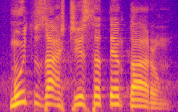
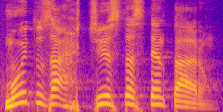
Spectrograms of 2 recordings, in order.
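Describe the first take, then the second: First: It is read at a normal pace. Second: It is read slowly, with pauses.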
